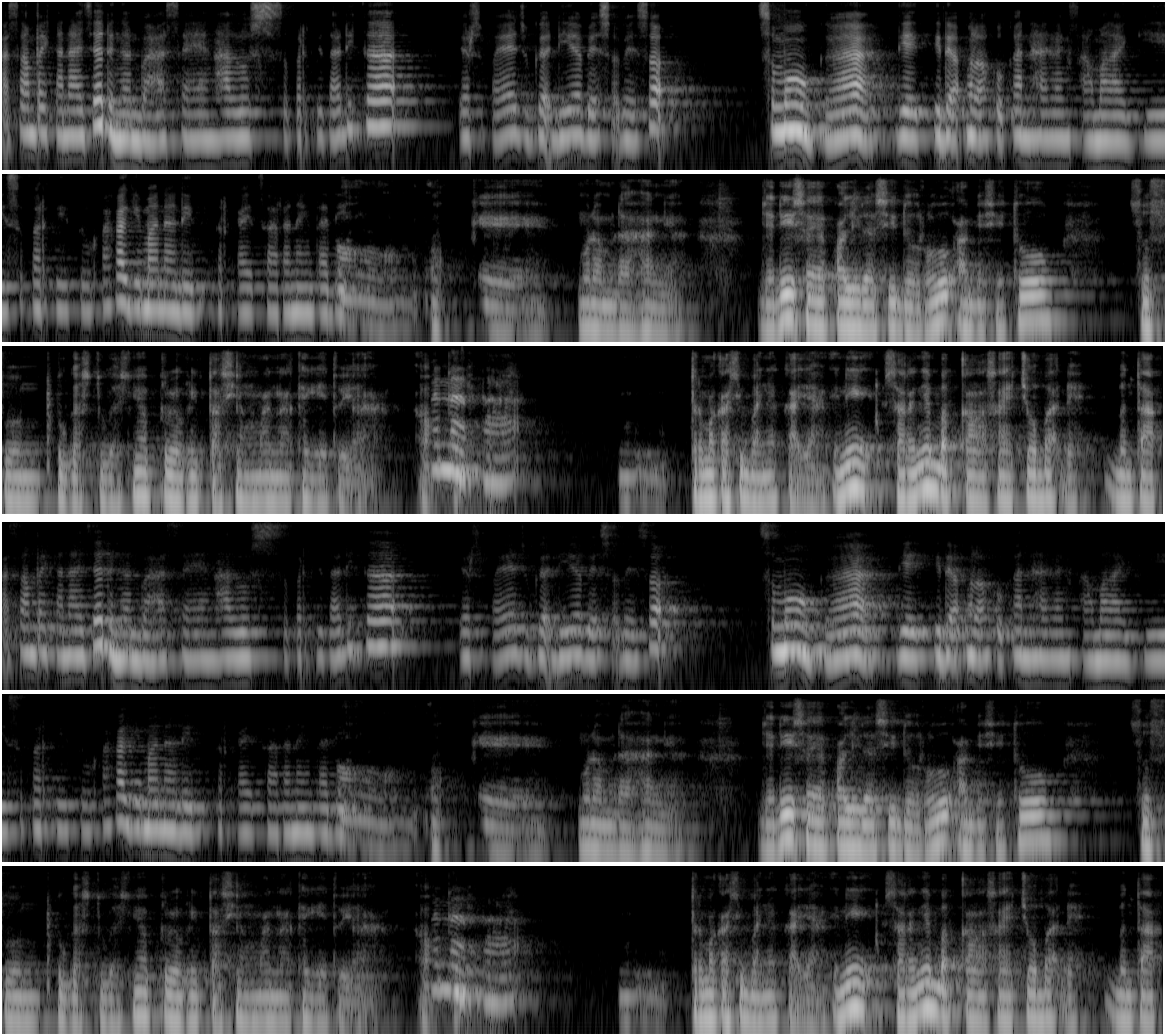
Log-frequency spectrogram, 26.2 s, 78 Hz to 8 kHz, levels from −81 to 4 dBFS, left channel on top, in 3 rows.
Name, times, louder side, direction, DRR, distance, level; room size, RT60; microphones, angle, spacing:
voice 1, 0.0-3.0 3.4-5.0 5.7-10.2 10.5-11.3 20.7-21.3, left 3 dB, 80° left, 14 dB, 1.0 m, -32 dB
voice 2, 11.2-16.9 17.2-20.7 22.1-26.1, left 2 dB, 25° left, 12 dB, 0.5 m, -30 dB
22.5 x 10.0 x 6.0 m, 1.0 s
head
